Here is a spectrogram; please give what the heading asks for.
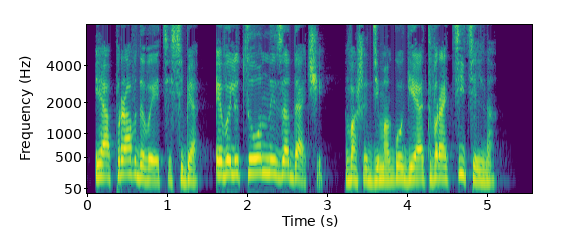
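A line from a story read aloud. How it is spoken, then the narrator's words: Sharp objection. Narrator (Russian): резко возразил Коровкин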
